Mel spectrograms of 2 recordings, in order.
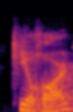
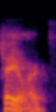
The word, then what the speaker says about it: Teilhard: So those of you who don't know this, Teilhard, his name is spelled Teilhard, but it's French, so it's not pronounced Teilhard, it's pronounced Teilhard, and that's half of his second name.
